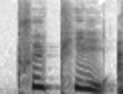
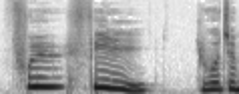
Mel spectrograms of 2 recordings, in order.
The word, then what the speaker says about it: fulfill: 발음은 fulfill, fulfill 이렇게 하시면 되는 거죠. fulfill, fulfill, 풀필 아니고 fulfill 이거 좀 비슷해지고 있는 단계고 fulfill 완벽해지는 단계가 되겠죠.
